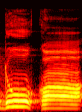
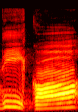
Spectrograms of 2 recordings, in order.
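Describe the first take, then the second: First: The first vowel is a long oo sound. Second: The first vowel is a long ee sound. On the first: "bisa ianya digantikan kepada wawu" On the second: "ianya ditetapkan"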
